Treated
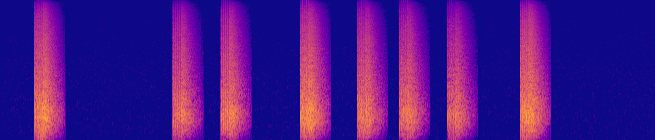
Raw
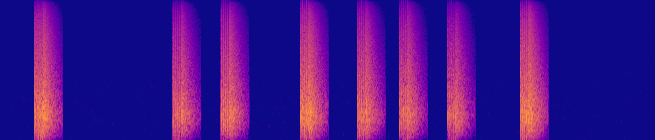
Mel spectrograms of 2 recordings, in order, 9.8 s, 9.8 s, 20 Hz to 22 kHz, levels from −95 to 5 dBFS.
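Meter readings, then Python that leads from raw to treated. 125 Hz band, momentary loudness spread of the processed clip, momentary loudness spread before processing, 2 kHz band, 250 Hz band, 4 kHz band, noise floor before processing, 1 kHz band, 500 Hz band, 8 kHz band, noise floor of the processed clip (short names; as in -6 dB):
+2.5 dB, 19 LU, 16 LU, +2.0 dB, +2.5 dB, +2.5 dB, -77 dBFS, +2.0 dB, +2.5 dB, +2.5 dB, -75 dBFS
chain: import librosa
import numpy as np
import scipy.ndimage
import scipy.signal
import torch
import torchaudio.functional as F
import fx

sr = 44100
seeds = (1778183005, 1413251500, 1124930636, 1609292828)

y = fx.doubler(x, sr, ms=36.0, db=-4.5)
y = y * librosa.db_to_amplitude(1.0)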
